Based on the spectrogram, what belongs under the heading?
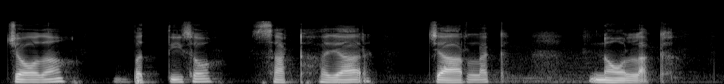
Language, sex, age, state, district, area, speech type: Punjabi, male, 30-45, Punjab, Mohali, urban, spontaneous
